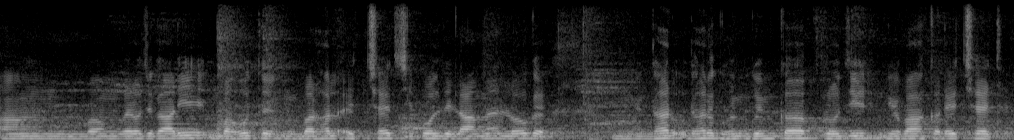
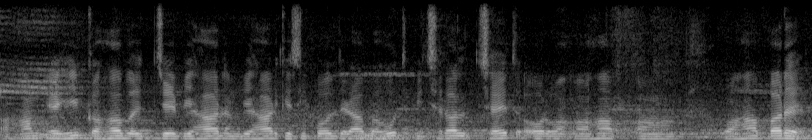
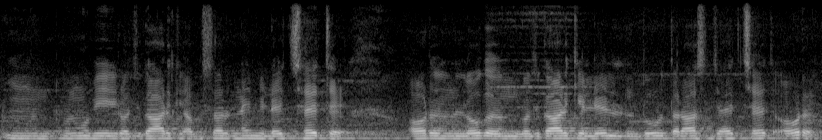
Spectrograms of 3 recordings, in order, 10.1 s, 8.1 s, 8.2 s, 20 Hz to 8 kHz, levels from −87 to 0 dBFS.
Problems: background sounds at intervals, low volume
